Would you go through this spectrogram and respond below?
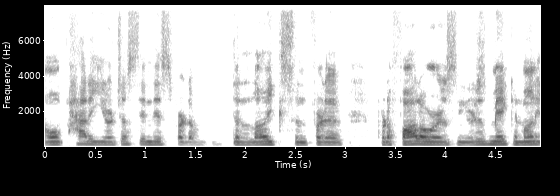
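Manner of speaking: ordinary talk, nothing marked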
